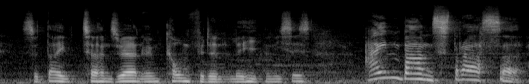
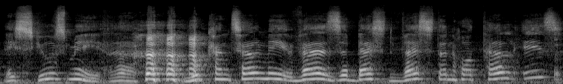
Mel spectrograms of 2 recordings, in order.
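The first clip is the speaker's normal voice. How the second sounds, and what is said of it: Pidgin German accent. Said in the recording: “in like a pidgin German accent”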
